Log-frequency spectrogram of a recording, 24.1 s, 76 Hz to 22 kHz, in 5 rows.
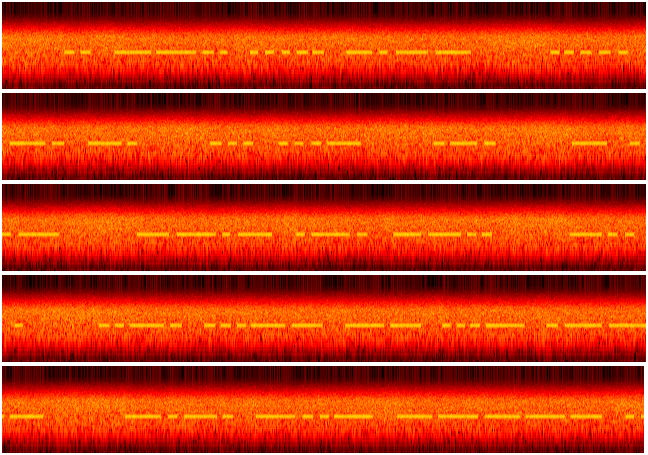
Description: Morse code, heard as a keyed tone, hand-sent with a straight key, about 20 wpm, 830 Hz, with radio static. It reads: IZ5Y 5NN SV R TU QRZ DE F3MVJ …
